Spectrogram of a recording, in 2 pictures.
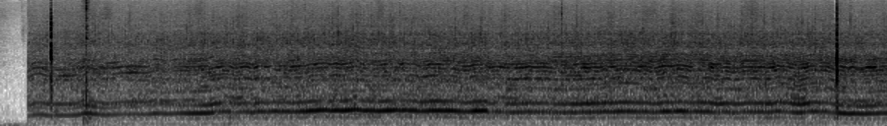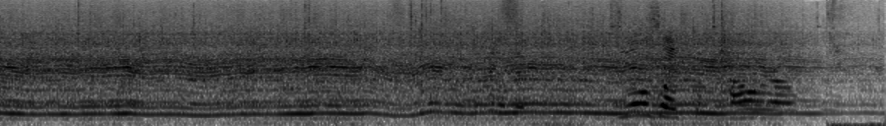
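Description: A Brose e-bike motor runs with a steady electric whine and hum, its pitch wavering slightly as it works, heard close up with faint clicks.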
